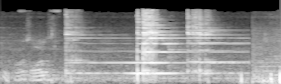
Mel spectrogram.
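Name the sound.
wine glasses clinking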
